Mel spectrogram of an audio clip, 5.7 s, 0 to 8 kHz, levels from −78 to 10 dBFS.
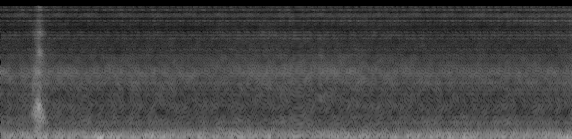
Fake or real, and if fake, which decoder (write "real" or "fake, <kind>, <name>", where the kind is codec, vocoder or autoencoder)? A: fake, vocoder, Vocos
